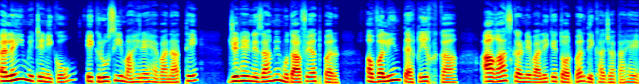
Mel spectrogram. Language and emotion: Urdu, neutral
